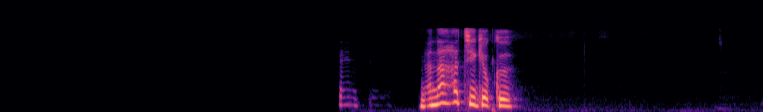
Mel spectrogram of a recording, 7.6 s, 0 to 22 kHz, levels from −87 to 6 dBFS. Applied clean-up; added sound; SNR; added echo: neural mask model DeepFilterNet 3.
